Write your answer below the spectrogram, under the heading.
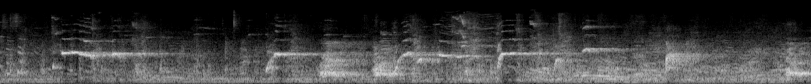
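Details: Dog screaming out during an AKC agility trial in Oklahoma City, January 30, 2009, as the handler calls "Weaves" to another dog running; high, rising yelps and whimpering cries repeat over a loud, echoing arena with people talking.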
